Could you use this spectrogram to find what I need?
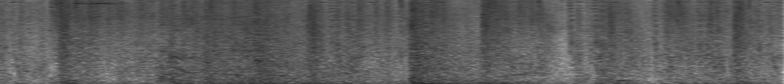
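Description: Heavy weapons clang and thud in a close melee fight.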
